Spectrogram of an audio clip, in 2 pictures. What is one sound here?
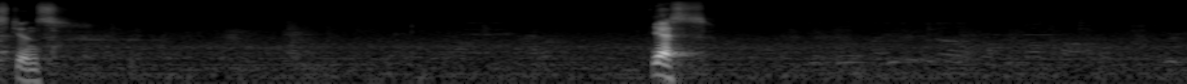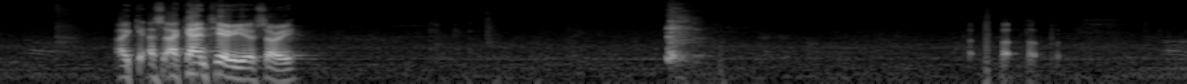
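A man speaks in short bursts through a microphone in a large room.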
